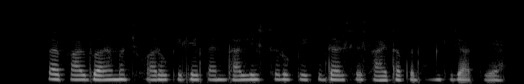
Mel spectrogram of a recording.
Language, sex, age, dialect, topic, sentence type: Hindi, female, 25-30, Hindustani Malvi Khadi Boli, agriculture, statement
